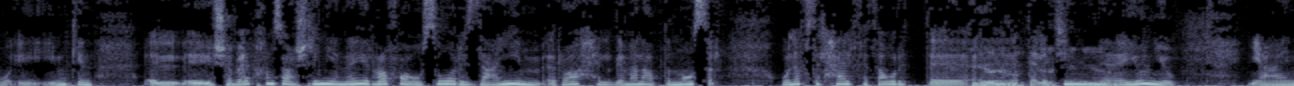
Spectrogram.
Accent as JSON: {"language": "Arabic", "country": "Egypt", "said": "حاجة كلنا كمصريين ملاحظينها"}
